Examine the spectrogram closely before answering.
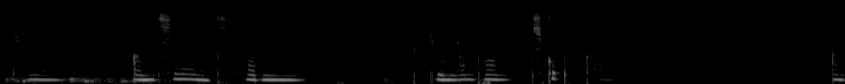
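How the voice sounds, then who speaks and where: A woman whispers in a soft-spoken, somewhat breathy way. She leaves long pauses, and they come often. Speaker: ASMR creator. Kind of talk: ASMR show and tell. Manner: soft whisper. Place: home room. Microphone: phone near.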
